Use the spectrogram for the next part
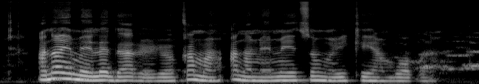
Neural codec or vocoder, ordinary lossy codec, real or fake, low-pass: autoencoder, 48 kHz, 128 numbers a frame, DAC-VAE, trained on Japanese speech; none; fake; none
